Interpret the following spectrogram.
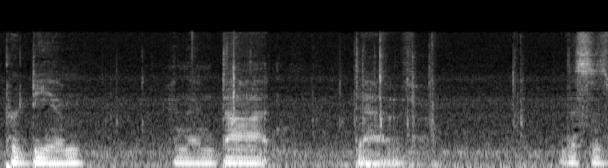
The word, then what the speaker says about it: PRDM: It's actually pronounced per diem, and then .dev.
